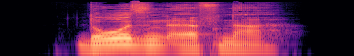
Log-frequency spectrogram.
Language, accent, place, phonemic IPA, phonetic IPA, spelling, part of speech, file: German, Germany, Berlin, /ˈdoːzənˌœfnər/, [ˈdoː.zn̩ˌʔœf.nɐ], Dosenöffner, noun, De-Dosenöffner.ogg
- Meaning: 1. can opener, tin opener (UK) 2. something alleged to attract women sexually, a chick magnet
